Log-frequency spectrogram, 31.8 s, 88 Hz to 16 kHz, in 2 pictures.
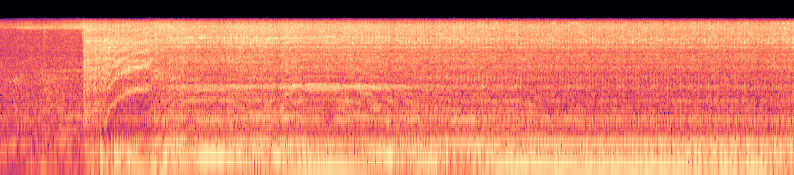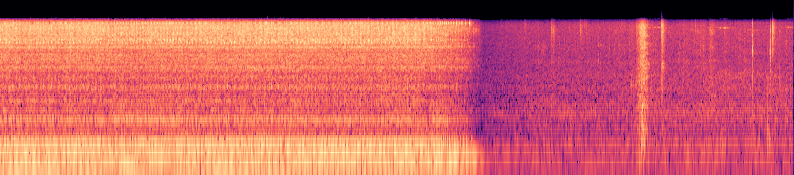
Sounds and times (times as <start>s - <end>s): Medium engine (mid frequency): 0.0s - 25.8s.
